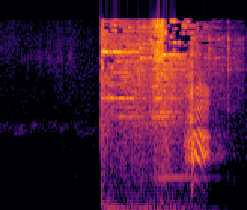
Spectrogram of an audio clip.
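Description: Game spell effects whoosh and burst in quick succession.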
